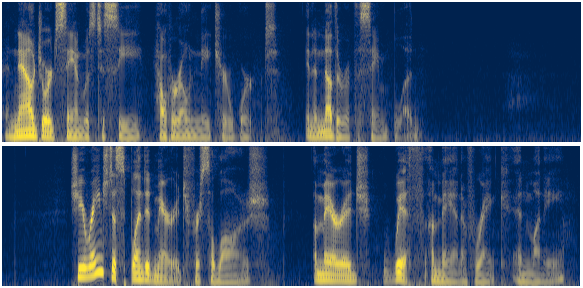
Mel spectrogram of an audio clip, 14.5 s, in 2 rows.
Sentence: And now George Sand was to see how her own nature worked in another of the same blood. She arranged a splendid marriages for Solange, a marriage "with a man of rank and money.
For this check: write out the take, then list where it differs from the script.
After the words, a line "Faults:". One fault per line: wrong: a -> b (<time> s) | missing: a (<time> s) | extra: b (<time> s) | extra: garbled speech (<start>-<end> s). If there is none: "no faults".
And now George Sand was to see how her own nature worked in another of the same blood. She arranged a splendid marriage for Solange, a marriage "with a man of rank and money.
Faults:
wrong: marriages -> marriage (9.1 s)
